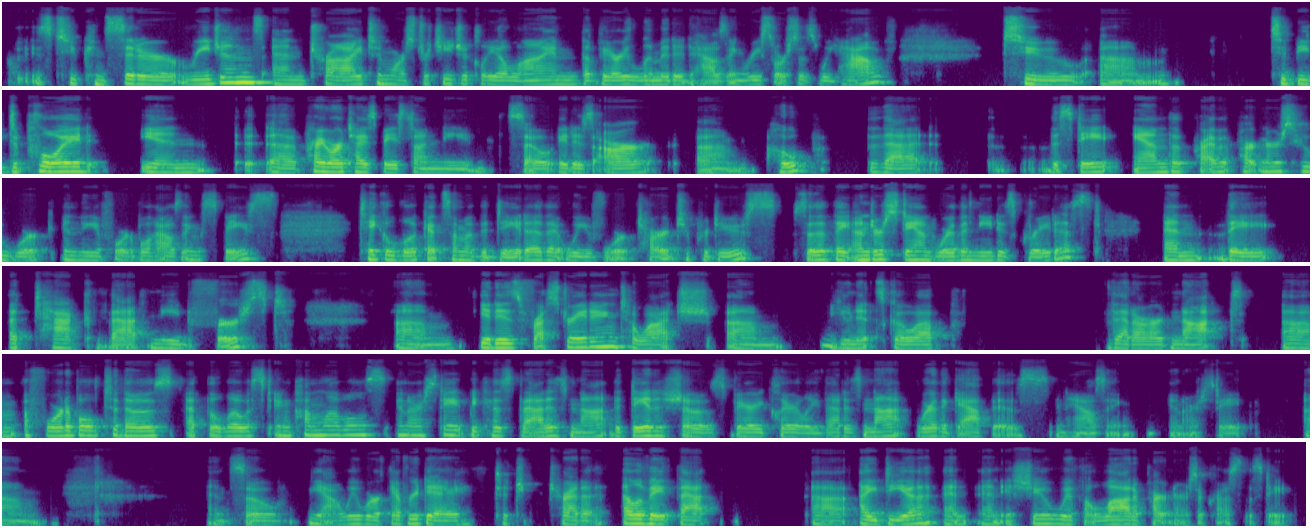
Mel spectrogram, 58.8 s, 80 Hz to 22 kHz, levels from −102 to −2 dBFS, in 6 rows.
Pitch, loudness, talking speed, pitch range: 170 Hz, -27 LUFS, 155 wpm, 155-185 Hz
